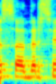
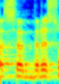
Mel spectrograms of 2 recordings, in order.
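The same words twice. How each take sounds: First: सदृश said "sa-dar-se"; wrong form shown. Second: सदृश said "sa-dras"; correct form shown. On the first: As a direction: say सदृश with the vowel before the r. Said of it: "सदृश नहीं होता". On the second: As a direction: keep d and r together in सदृश. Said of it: "सदृश होता है". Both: Shown as a demonstration.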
